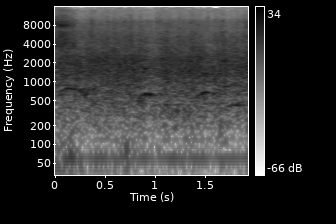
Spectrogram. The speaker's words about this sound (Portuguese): Isso, enquanto você aplaude, abra a tua boca e diga glória a Deus. Aplaude e vai dando glória.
